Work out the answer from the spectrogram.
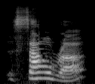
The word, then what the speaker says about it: Samhradh: this um and so she helped with the pronunciation because it is uh sarah is it means summer or summer time in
